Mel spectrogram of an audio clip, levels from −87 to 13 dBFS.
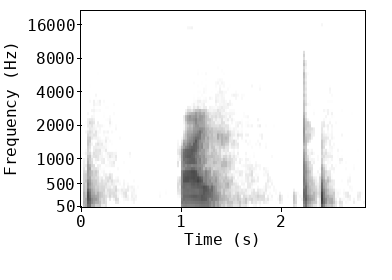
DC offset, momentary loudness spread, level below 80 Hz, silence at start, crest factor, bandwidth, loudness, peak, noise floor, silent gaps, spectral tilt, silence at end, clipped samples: under 0.1%; 10 LU; -64 dBFS; 0.05 s; 22 dB; 7.4 kHz; -24 LUFS; -4 dBFS; -81 dBFS; none; -10 dB/octave; 0.4 s; under 0.1%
